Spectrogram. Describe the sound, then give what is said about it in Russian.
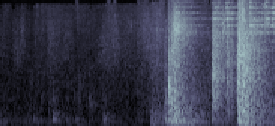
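A door being broken open with a shoulder: two loud, heavy thuds of impact against the wood, preceded by a few faint knocks and bumps. “Пеппа выбил дверь плечом и застыл.”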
